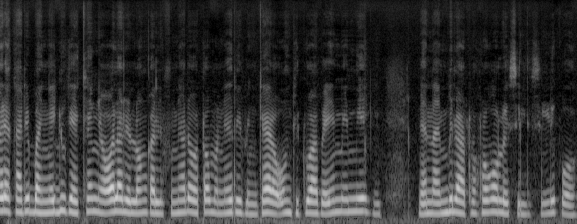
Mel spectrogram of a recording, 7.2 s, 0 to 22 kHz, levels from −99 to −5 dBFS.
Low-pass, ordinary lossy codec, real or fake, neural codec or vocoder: none; none; fake; codec, 44.1 kHz, 7.8 kbps, Pupu-Codec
